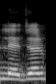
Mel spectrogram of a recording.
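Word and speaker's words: ledger: नाम होते हैं लेजर देखो कैसे स्पेलिंग है ल ए दी जिसमें जो हमारा वर्ल्ड दी है ना बच्चा यह जो दी है ये हमारा साइलेंट होता है इसको हम लेजर पढ़ने हैं ठीक है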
